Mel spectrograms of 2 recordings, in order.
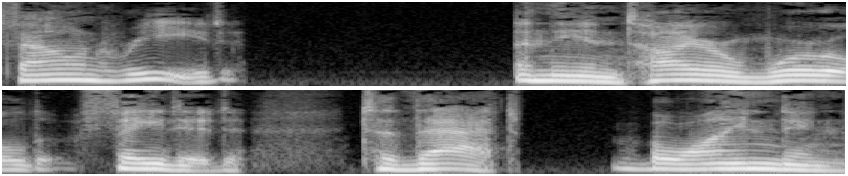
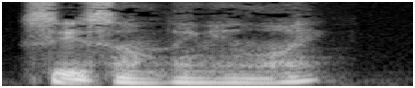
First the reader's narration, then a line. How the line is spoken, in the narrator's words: murmured in her ear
